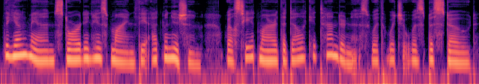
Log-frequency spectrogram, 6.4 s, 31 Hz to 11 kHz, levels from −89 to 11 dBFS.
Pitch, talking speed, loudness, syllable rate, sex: 170 Hz, 190 wpm, -17 LUFS, 5.5 syllables/s, female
